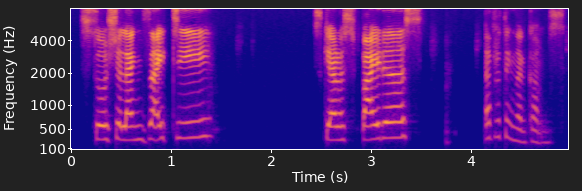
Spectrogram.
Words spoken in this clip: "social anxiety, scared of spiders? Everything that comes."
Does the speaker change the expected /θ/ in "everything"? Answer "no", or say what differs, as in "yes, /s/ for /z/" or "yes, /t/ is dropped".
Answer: yes, /t/ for /θ/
